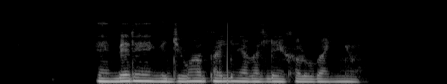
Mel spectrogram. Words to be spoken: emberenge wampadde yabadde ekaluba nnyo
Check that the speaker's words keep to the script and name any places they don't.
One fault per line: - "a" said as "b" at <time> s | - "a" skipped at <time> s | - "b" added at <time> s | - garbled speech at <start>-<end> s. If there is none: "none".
- "gye" added at 1.7 s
